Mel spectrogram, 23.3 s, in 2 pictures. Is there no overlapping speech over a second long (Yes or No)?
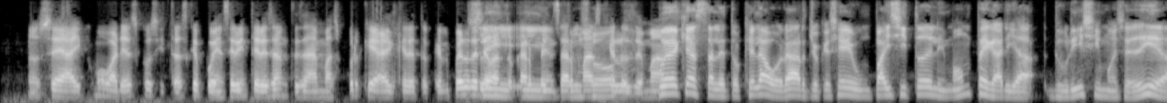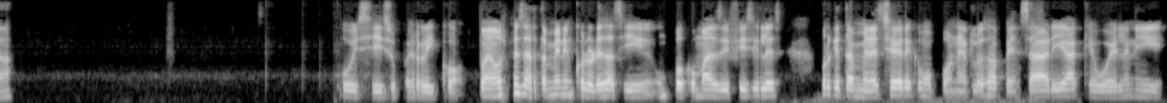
No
